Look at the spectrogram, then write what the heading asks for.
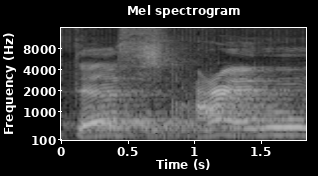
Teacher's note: huruf Fa di sini sukun nampak HAM ya ada aliran nafas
